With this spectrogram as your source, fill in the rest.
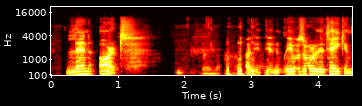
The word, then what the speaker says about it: Lennart: Me, myself, I'm pronounced Lennart. In English it would be Lennart, but in Sweden it would be Lennart, or in Italy, Leonardo. That kind of thing.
